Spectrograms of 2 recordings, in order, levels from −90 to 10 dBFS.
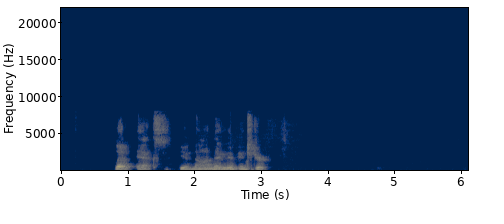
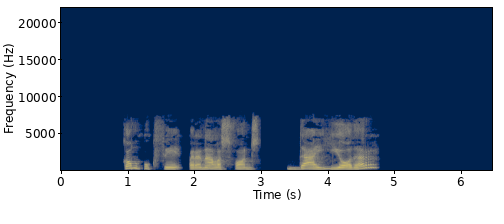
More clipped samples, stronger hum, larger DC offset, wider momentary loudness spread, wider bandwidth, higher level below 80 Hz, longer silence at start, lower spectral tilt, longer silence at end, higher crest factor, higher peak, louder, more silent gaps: neither; neither; neither; about the same, 12 LU vs 11 LU; first, 8.4 kHz vs 7.6 kHz; about the same, -70 dBFS vs -66 dBFS; second, 0.8 s vs 0.95 s; first, -6 dB/octave vs -4.5 dB/octave; first, 3 s vs 1.7 s; about the same, 22 dB vs 18 dB; second, -16 dBFS vs -2 dBFS; second, -36 LUFS vs -17 LUFS; second, none vs 1.83-1.92 s, 3.01-3.39 s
